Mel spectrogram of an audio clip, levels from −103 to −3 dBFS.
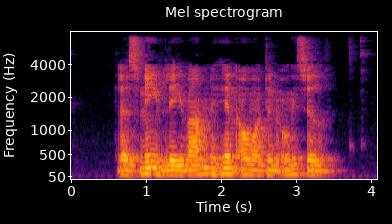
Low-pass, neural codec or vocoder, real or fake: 7.2 kHz; none; real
